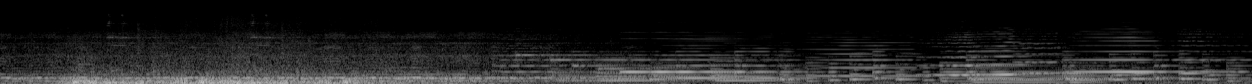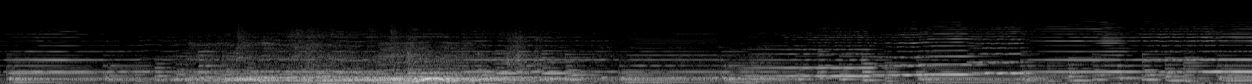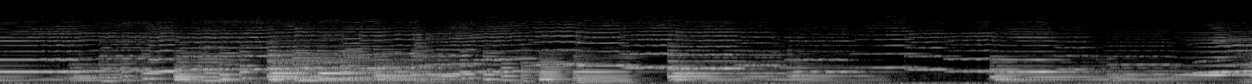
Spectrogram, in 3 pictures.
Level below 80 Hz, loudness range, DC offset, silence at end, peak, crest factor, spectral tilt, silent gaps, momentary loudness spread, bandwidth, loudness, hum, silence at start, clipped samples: -40 dBFS; 9 LU; under 0.1%; 0 s; -6 dBFS; 20 dB; -7.5 dB/octave; none; 13 LU; 12 kHz; -28 LUFS; none; 0 s; under 0.1%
